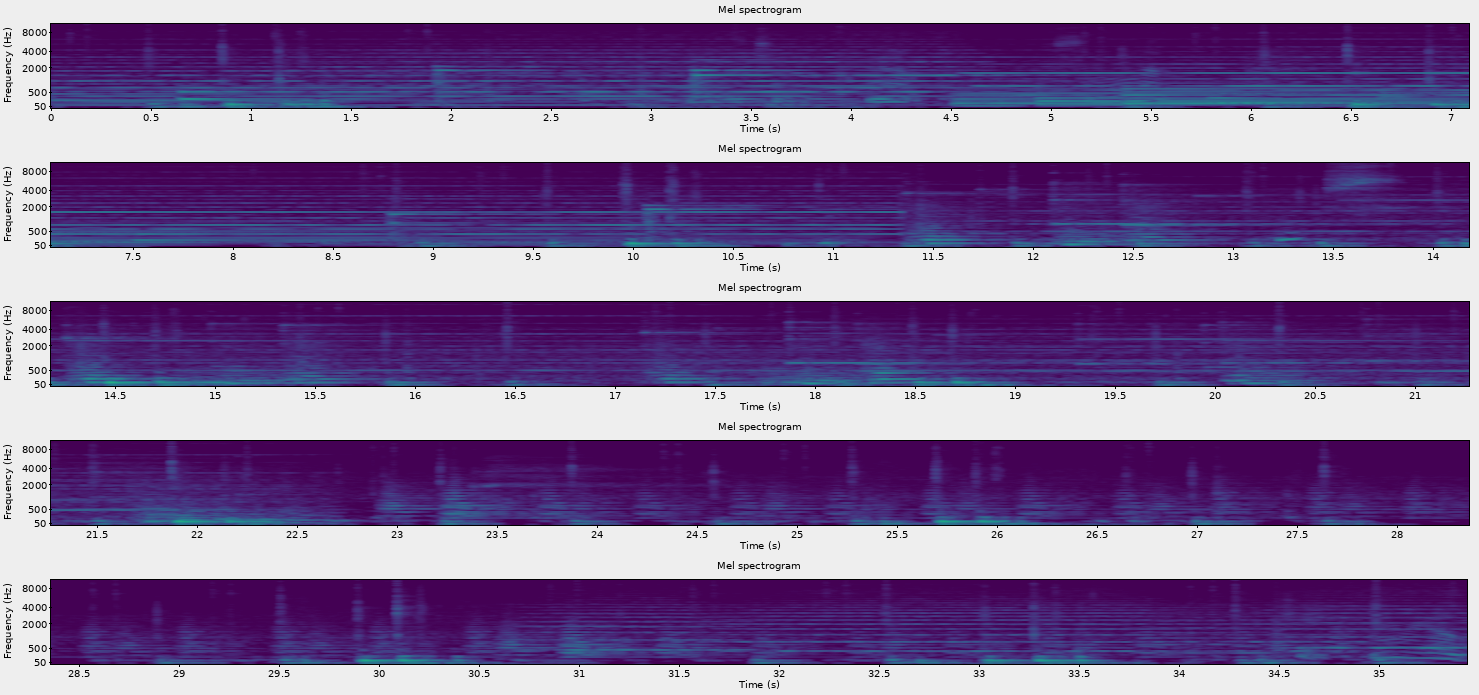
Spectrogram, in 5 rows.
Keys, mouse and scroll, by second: 0.7 alt+m, 1.8 middle click, 2.6 middle click, 3.0-3.3 scroll up 4, 3.6 middle click, 3.9 scroll up 2, 4.8 right click, 5.3 shift+right click, 6.4 alt+m, 8.3 right click, 8.9 shift+right click, 9.8 alt+m, 11.0 shift+middle click, 11.9 right click, 12.9 right click, 13.4 shift+right click, 14.3 alt+m, 15.5 shift+middle click, 16.2 scroll up 2, 16.9 right click, 17.4 shift+right click, 18.4 alt+m, 19.4 shift+middle click, 20.4 right click, 20.8 shift+right click, 21.8 alt+m, 22.9 shift+middle click, 24.0 right click, 24.5 shift+right click, 25.5 alt+m, 26.8 shift+middle click, 27.4 scroll up 2, 28.2 right click, 28.8 shift+right click, 29.7 alt+m, 31.2 right click, 31.9 shift+right click, 32.8 alt+m, 34.1 shift+middle click, 35.0 right click.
